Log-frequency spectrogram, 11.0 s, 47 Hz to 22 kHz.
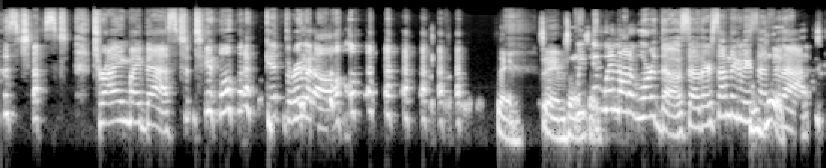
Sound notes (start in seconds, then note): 3.1 both laugh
